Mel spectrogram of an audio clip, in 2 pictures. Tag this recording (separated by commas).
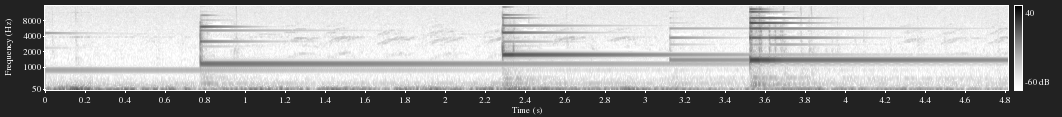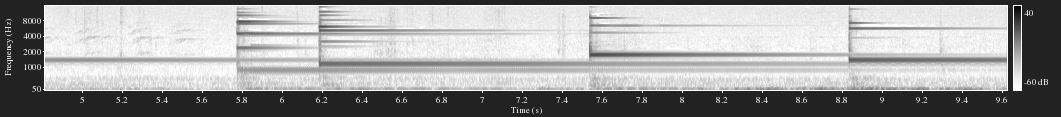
xylophone, Glockenspiel, Mallet percussion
